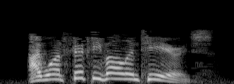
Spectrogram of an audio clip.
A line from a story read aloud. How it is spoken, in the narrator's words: Into the din, Johnny shouted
